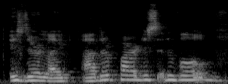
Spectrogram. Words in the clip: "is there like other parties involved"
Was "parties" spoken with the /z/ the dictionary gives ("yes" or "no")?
no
